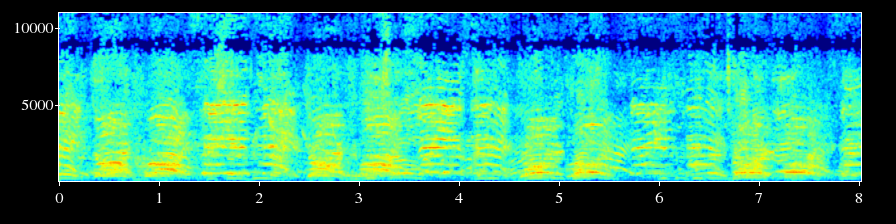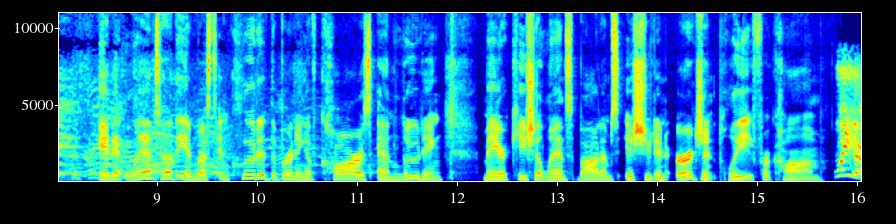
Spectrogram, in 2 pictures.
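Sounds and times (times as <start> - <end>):
large protest crowd chanting and shouting in unison: 0.0 - 11.8
speech: 8.4 - 16.0.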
